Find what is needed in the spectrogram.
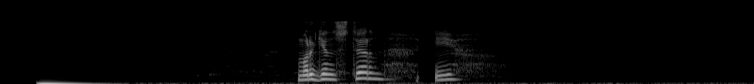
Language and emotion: Russian, neutral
